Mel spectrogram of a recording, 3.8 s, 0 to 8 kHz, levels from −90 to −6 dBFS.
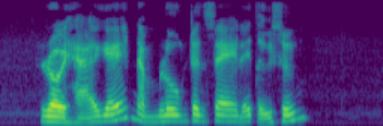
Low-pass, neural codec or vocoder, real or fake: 7.2 kHz; none; real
